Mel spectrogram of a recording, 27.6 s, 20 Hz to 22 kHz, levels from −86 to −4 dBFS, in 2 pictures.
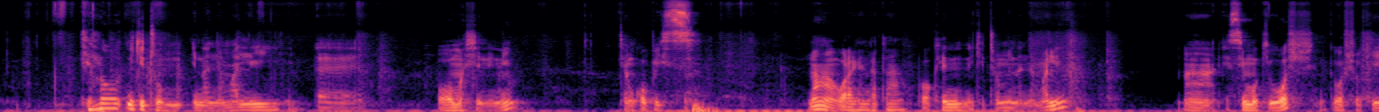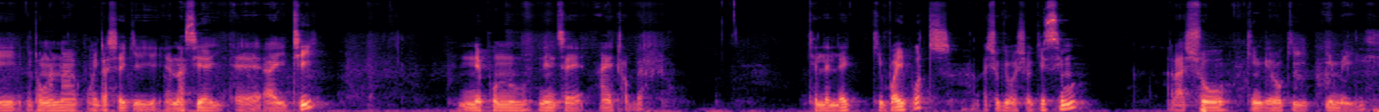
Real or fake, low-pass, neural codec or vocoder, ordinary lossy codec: real; none; none; none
